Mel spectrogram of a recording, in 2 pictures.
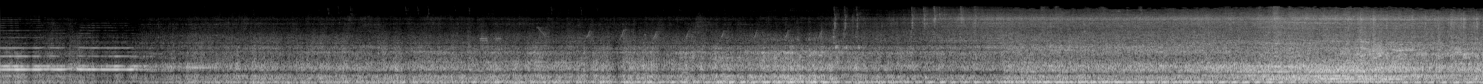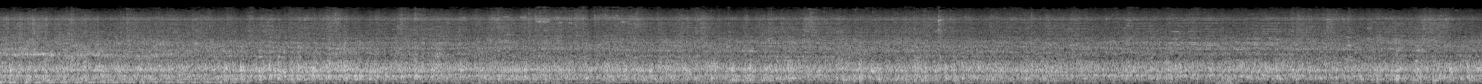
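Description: Pakistan Railways AGE-30 diesel-electric locomotive sounding its horn, which cuts off about a second in. Its engine rumble grows as it approaches and passes, then the passenger coaches roll by with steady wheel-on-rail clatter.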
